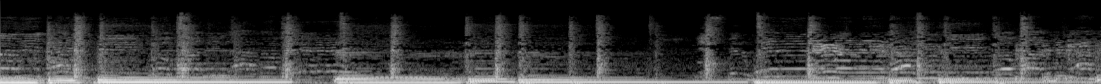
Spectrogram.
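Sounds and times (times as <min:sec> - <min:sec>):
drum beat: 0:00.0 - 0:11.0
guitar: 0:00.0 - 0:11.0
loud held bass notes: 0:00.0 - 0:11.0.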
